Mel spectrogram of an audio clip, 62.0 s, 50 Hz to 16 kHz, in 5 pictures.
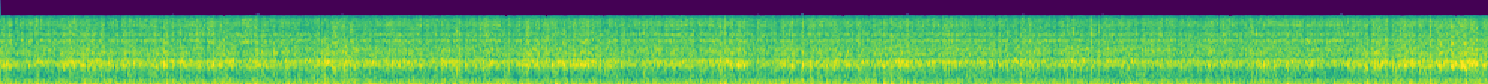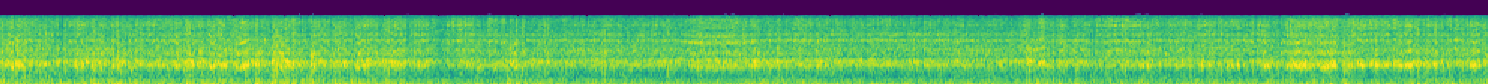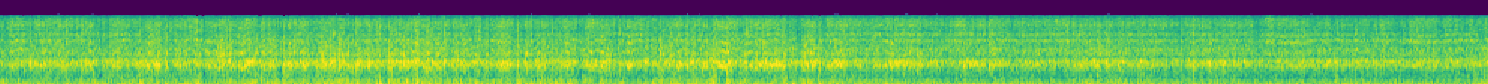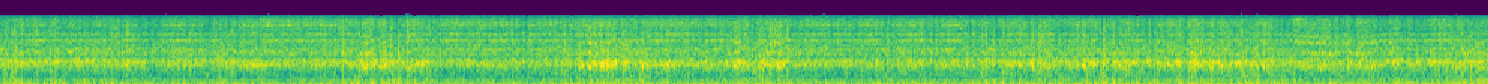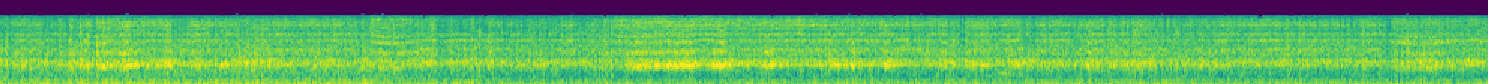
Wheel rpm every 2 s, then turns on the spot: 230, 230, 230, 230, 230, 240, 230, 230, 230, 230, 230, 230, 230, 240, 240, 230, 230, 230, 230, 230, 230, 230, 230, 230, 230, 230, 230, 220, 230, 240, 230.
none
